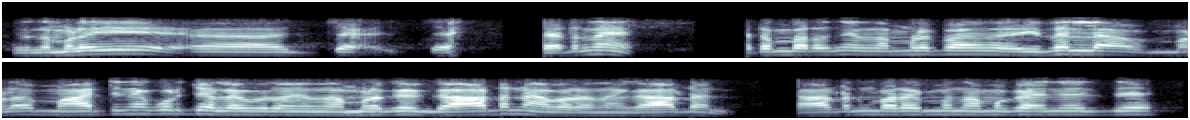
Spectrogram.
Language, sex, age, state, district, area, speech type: Malayalam, male, 45-60, Kerala, Kottayam, rural, conversation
